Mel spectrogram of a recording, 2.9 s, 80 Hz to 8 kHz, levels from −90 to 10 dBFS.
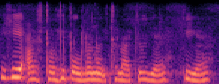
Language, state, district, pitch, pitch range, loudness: Sumi, Nagaland, Kohima, 190 Hz, 180-200 Hz, -19 LUFS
